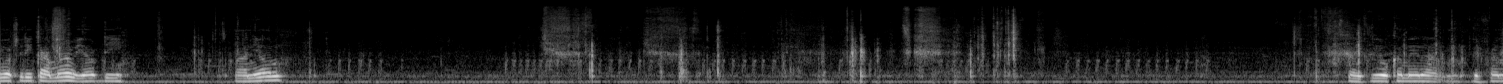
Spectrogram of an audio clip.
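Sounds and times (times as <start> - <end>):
steady low hum: 0.0 - 15.0
paper pages rustling: 5.2 - 10.6, 12.8 - 14.8.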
